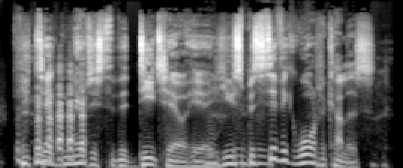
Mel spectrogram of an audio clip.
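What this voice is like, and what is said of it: Put-on accent. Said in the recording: “that was a nice little accent right there”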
